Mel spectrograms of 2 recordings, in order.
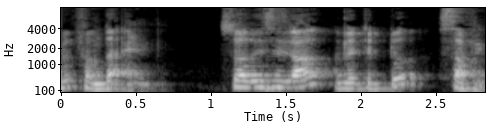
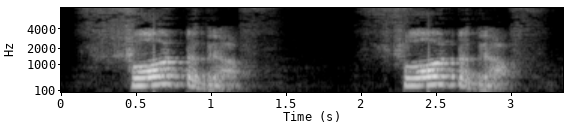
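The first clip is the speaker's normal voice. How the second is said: "Photograph" slow, PHO high and long; stress on first syllable; 5 semitones higher, slower than usual. Shown as a demonstration. Teacher demonstrating for listening class, strong first-syllable stress. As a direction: hit PHO in "Photograph", then drop. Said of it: "Stress in first syllable".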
